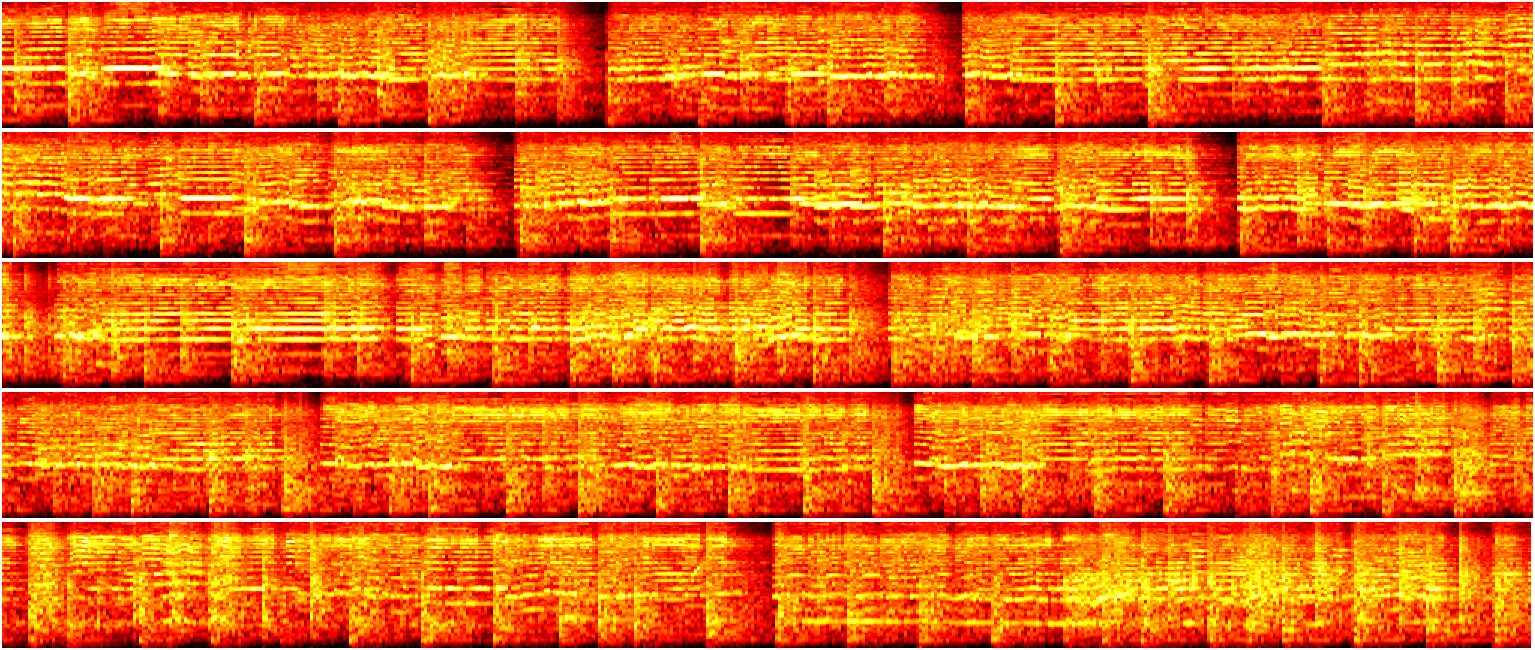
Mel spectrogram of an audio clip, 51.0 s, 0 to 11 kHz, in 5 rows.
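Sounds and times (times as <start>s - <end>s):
big drum beating: 0.0s - 51.0s
shrill reed pipe melody: 0.0s - 51.0s.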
